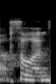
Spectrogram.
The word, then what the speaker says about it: Upsilon: So would you guys say Upsilon? Is that how you say it? – Yeah, Upsilon Circuit.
